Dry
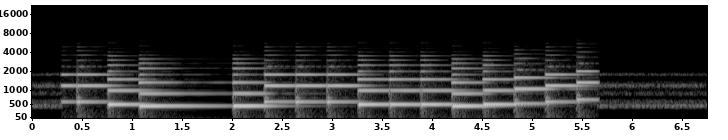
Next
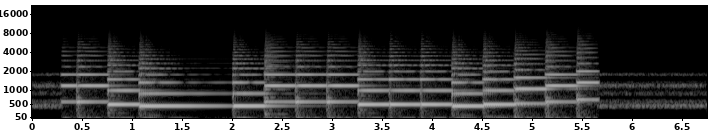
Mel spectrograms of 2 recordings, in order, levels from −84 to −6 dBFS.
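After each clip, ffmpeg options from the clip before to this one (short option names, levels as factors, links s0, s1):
-af "asoftclip=type=tanh:threshold=0.0376"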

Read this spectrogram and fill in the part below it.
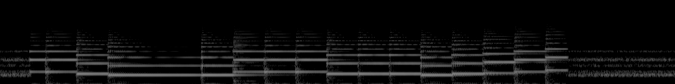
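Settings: -af "acompressor=threshold=0.00794:ratio=4,volume=1.26"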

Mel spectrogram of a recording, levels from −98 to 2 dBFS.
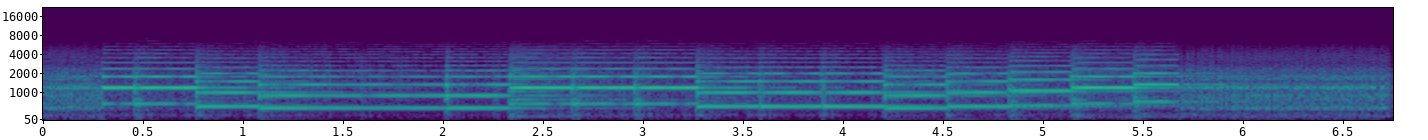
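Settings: -filter_complex "[0:a]acrusher=bits=6:dc=4:mix=0:aa=0.000001,highpass=160,equalizer=f=190:t=q:w=4:g=5,equalizer=f=300:t=q:w=4:g=-7,equalizer=f=790:t=q:w=4:g=5,equalizer=f=1200:t=q:w=4:g=9,equalizer=f=1900:t=q:w=4:g=7,equalizer=f=2900:t=q:w=4:g=-7,lowpass=f=3800:w=0.5412,lowpass=f=3800:w=1.3066,asplit=2[s0][s1];[s1]adelay=244,lowpass=f=990:p=1,volume=0.251,asplit=2[s2][s3];[s3]adelay=244,lowpass=f=990:p=1,volume=0.53,asplit=2[s4][s5];[s5]adelay=244,lowpass=f=990:p=1,volume=0.53,asplit=2[s6][s7];[s7]adelay=244,lowpass=f=990:p=1,volume=0.53,asplit=2[s8][s9];[s9]adelay=244,lowpass=f=990:p=1,volume=0.53,asplit=2[s10][s11];[s11]adelay=244,lowpass=f=990:p=1,volume=0.53[s12];[s0][s2][s4][s6][s8][s10][s12]amix=inputs=7:normalize=0,volume=1.12"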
